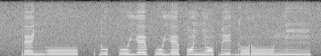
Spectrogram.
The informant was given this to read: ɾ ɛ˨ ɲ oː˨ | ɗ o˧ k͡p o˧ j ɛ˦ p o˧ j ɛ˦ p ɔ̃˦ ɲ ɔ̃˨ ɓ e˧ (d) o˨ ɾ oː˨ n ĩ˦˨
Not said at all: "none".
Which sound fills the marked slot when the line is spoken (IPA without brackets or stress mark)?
d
